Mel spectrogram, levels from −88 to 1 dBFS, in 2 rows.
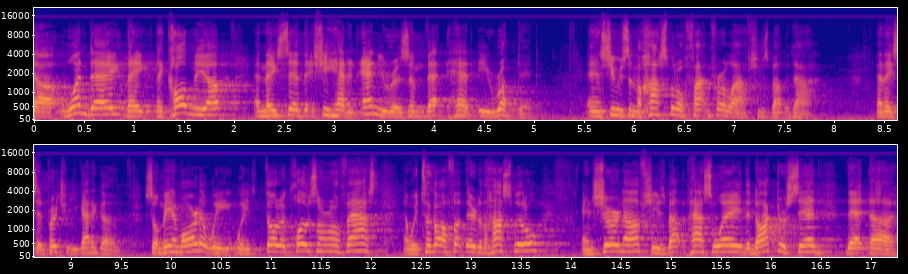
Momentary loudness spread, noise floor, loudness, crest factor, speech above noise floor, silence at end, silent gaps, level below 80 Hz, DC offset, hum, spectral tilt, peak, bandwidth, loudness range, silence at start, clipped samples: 9 LU; -46 dBFS; -26 LUFS; 16 dB; 20 dB; 0 s; none; -46 dBFS; under 0.1%; 60 Hz at -50 dBFS; -4.5 dB/octave; -10 dBFS; 16.5 kHz; 3 LU; 0 s; under 0.1%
